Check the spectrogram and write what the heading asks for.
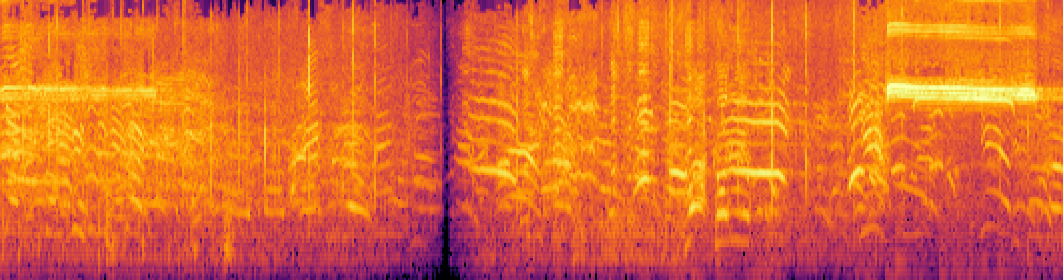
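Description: Spectators and coaches shouting over each other on a football sideline, with a referee's whistle blowing briefly near the end. The sound drops out for a moment a little before the middle.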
